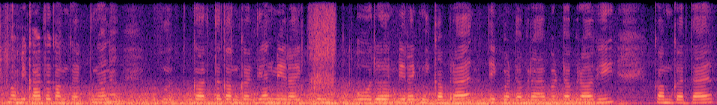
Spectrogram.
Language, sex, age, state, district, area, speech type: Dogri, female, 18-30, Jammu and Kashmir, Jammu, rural, spontaneous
